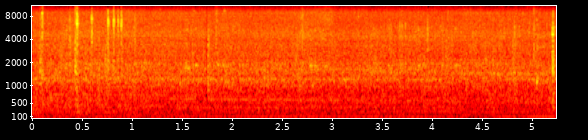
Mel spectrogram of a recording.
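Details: An idling safari vehicle's engine hums steadily during a sunrise drive at 6:30 AM, with a few faint clicks and no animal calls.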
